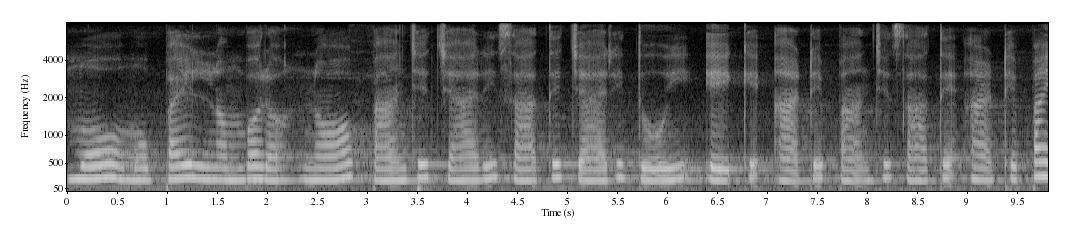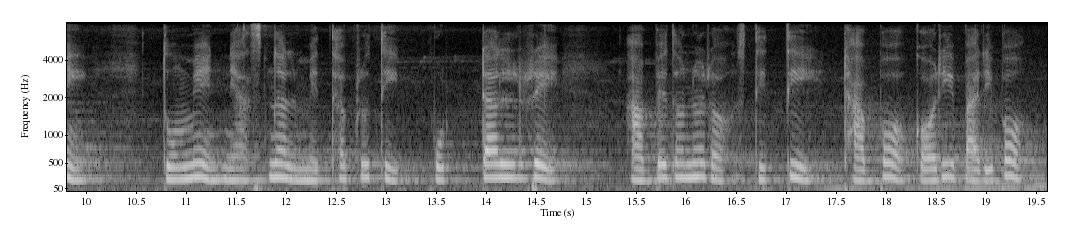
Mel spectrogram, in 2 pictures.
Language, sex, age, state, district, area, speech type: Odia, female, 45-60, Odisha, Puri, urban, read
